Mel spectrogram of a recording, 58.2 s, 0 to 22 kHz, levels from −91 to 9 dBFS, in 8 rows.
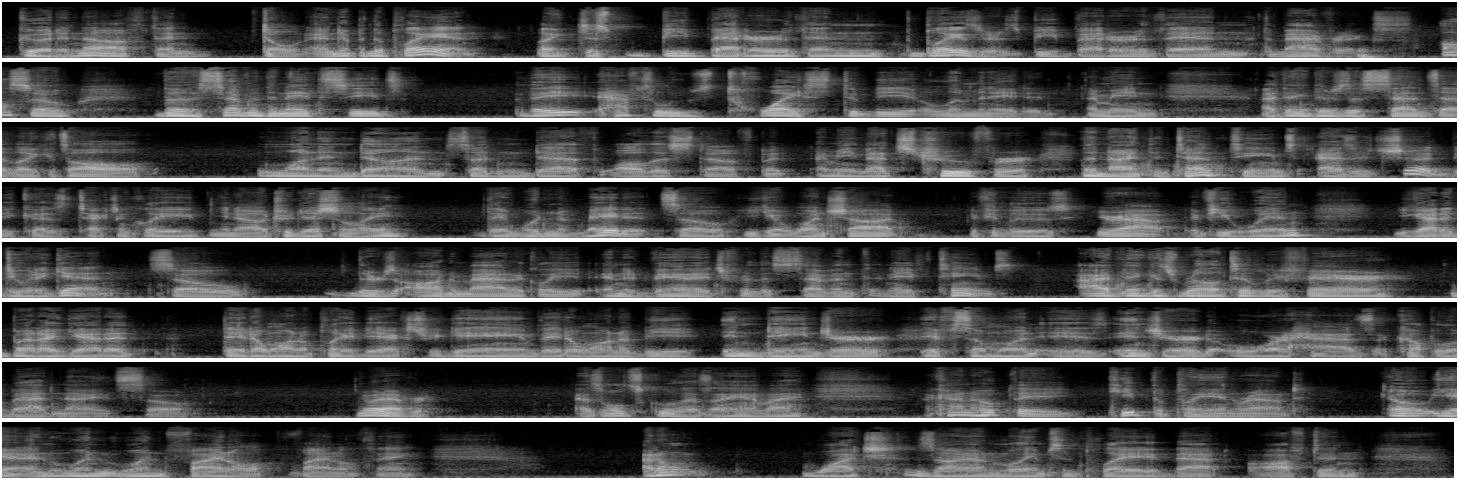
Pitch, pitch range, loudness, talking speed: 95 Hz, 85-105 Hz, -23 LUFS, 180 wpm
